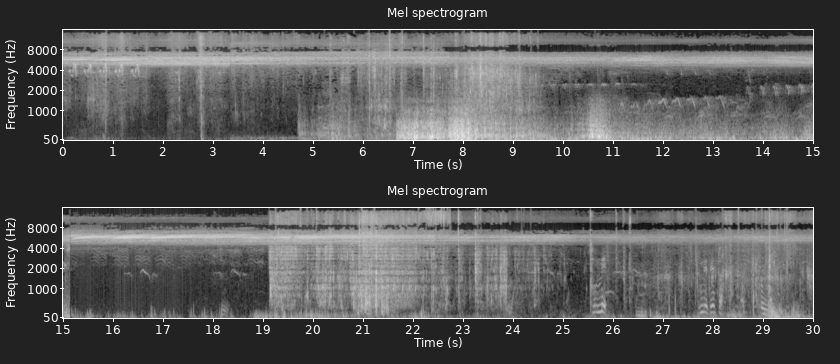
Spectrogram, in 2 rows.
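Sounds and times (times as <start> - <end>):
wind noise: 4.7 - 24.1, 25.6 - 30.0
water sloshing as person wades: 4.8 - 9.6, 19.2 - 25.5
fish thrashing and splashing: 19.2 - 24.8.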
